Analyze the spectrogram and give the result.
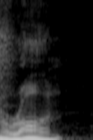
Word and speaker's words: Iran: They need to pay someone to be with you, like in Iran. I said it right. – Good job.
